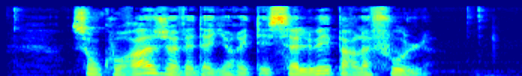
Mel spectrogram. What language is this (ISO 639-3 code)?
fra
